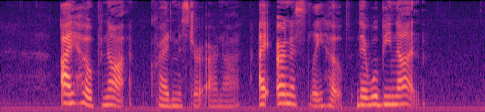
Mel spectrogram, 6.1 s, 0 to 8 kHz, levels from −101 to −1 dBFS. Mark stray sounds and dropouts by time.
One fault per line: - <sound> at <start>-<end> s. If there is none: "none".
none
